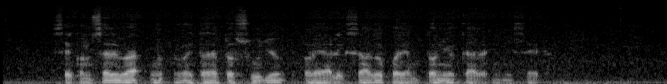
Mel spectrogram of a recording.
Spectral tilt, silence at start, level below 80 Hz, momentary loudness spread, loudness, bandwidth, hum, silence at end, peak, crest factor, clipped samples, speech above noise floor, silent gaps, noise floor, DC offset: -7 dB/octave; 0.05 s; -40 dBFS; 23 LU; -29 LUFS; 16.5 kHz; none; 0 s; -10 dBFS; 18 dB; under 0.1%; 22 dB; none; -49 dBFS; under 0.1%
